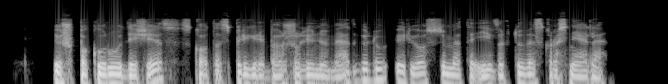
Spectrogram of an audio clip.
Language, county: Lithuanian, Telšiai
